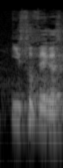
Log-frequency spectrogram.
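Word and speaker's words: oesophagus: वो से हुआ है, लेकिन ओ साइलेंट, आपको इसोफेगस पढ़ना है इसको, ठीक।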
